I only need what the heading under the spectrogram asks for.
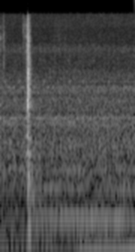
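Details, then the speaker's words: Rebuilt Muncie TG Series PTO on a dump truck, engaged by putting the transmission in drive, engaging the PTO, then returning to neutral: one clunk as drive engages, then a steady low hum over engine idle with an even hydraulic pump drone; normal operation. "then we're going to put our PTO in then put it back in neutral input shaft starts spinning the trans again and pto's engaged"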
